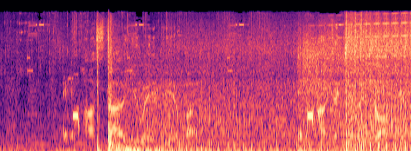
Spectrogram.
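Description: An explosion booms and crackles with fire.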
